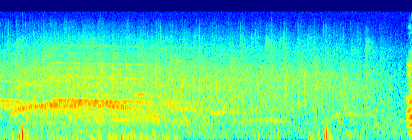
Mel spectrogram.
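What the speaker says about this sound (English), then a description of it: "if we can get one more round of applause for all of our seniors for both McKeesport and Gateway" A gym crowd at a girls' volleyball senior night gives a steady, sustained round of applause for the seniors of both teams, with a voice speaking over the top and a few sharper claps and thumps near the end.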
